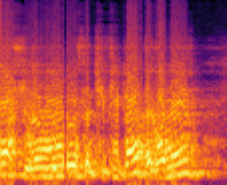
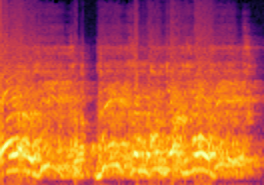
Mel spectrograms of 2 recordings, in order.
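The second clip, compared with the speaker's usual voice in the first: laughing hurry; 7 semitones higher, slower than usual. Real, not acted. Caller hurrying the phone agent.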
